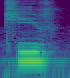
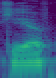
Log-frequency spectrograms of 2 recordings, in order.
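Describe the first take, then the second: First: The name is said in the Ukrainian form. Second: The name is said in the older, common form. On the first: The speaker calls it right. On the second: The speaker calls it wrong.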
